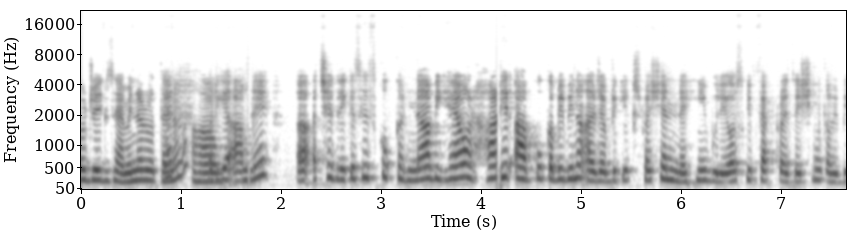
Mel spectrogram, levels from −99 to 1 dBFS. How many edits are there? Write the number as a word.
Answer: two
